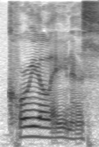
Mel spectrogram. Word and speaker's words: Coriolanus: terrified to say it I'm gonna try it Cory elanus Bravo exactly right and it's not hard to pronounce The Invisible Woman which is a really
